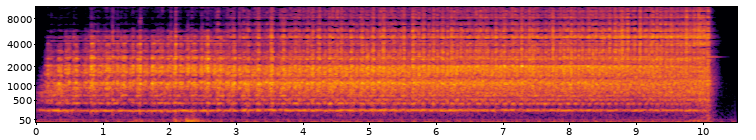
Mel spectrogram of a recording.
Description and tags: Spinning Jar Cap
Spinning a jar cap on a hard surface.
Recorded with Olympus LS-14
roll, spinning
